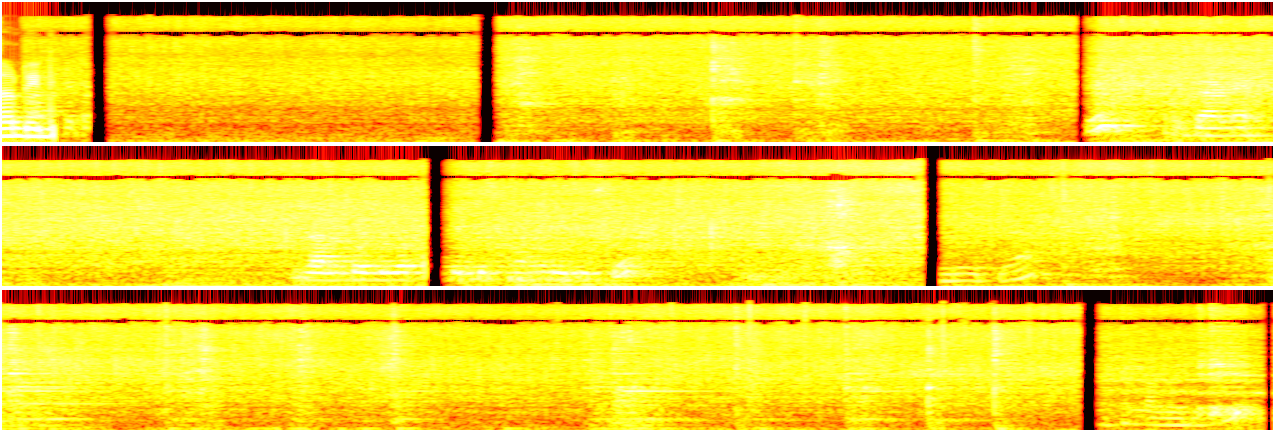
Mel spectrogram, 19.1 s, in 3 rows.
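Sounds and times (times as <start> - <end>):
food sizzling in hot oil: 0.4 - 19.0
steel spatula scraping: 2.5 - 6.2, 10.0 - 11.0, 11.6 - 19.0.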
